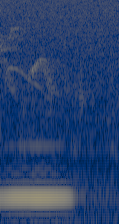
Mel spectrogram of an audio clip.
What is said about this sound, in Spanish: Ahora una sigilosa paloma ala blanca hace su llamado siniestro desde el suelo del bosque.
